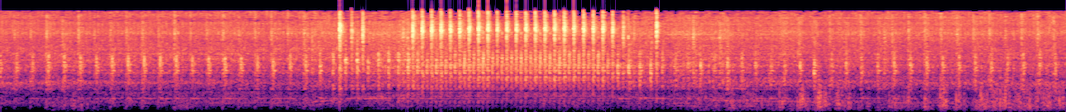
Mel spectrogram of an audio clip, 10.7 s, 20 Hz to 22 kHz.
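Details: 2006 Hyundai Sonata petrol engine at idle: loud sharp ticking about three clicks a second, quickening when revved; began after running low on oil, worse after oil and filter change and engine noise additive.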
